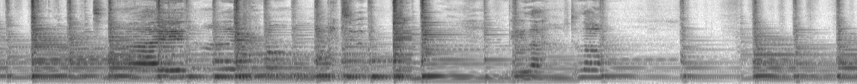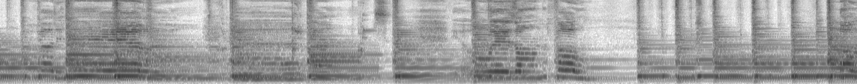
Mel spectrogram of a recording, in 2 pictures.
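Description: Music: acoustic guitar strummed and plucked, with a singing voice at times.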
